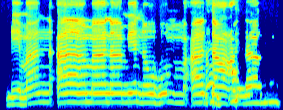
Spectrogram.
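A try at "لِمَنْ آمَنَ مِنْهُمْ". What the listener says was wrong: Ulang minhum jangan diseret-seret ya. Man amana minhum bersih jangan ada minhum. Liman amana. tinggal itu yang jangan dipantulkan dot sukun juga jangan dipantulkan ro sukun diseret yang terseret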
